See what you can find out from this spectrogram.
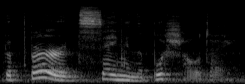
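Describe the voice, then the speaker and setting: Slow, hushed woman reading bedtime stories. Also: mid-range voice, a little hiss or hum. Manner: gentle, expressive, often dropping to a hushed near-whisper. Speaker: storytime host reading a picture book. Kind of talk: children's bedtime story read-aloud with casual asides.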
